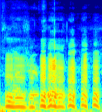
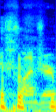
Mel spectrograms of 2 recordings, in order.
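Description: First: Drawn-out laughing repeat; louder, giggling repeat. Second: Said in the usual way. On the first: Real, not acted. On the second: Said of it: "repeated word, first take".

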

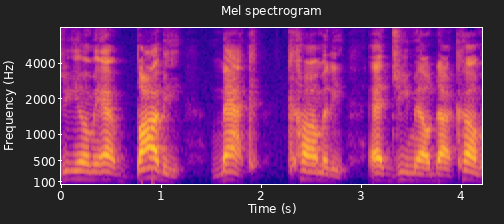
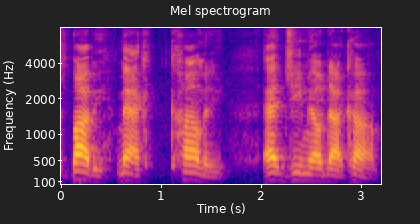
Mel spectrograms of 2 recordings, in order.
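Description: First: Said in the usual way. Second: Slow and deliberate, each part clear; slow it down so they catch the address; slow, spelled-out email. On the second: Shown as a demonstration. Comedian repeating his email for listeners, slowly.

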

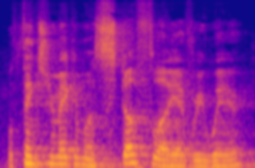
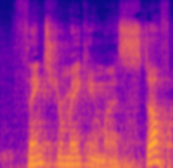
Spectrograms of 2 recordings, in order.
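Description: First: The cop's dry complaint, slightly put-on; grumpy cop. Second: Slow disbelieving repeat of "stuff"; incredulous. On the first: Cop grumbling at the driver after the stop, lightly voiced. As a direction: quote the officer's sarcastic gripe. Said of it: "he just looks at me and he goes". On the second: Real, not acted. Comedian echoing the cop's words back to the audience, slow and incredulous. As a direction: drag out "Thanks for making my stuff?" in disbelief, rising on "stuff".

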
